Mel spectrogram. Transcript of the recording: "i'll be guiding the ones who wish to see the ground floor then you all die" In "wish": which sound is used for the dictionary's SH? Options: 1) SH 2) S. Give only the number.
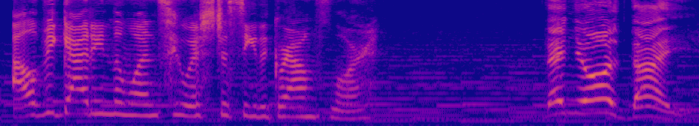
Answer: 1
